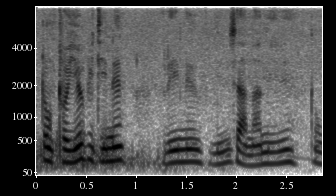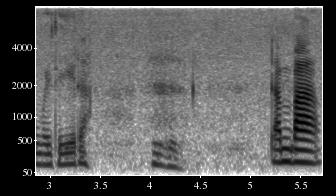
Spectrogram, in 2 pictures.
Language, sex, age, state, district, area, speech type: Bodo, female, 60+, Assam, Udalguri, rural, spontaneous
